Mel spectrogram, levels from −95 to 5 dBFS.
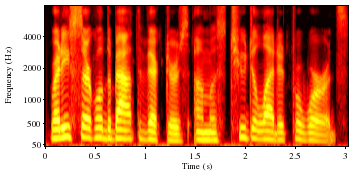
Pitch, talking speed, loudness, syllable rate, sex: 170 Hz, 200 wpm, -19 LUFS, 6.1 syllables/s, female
